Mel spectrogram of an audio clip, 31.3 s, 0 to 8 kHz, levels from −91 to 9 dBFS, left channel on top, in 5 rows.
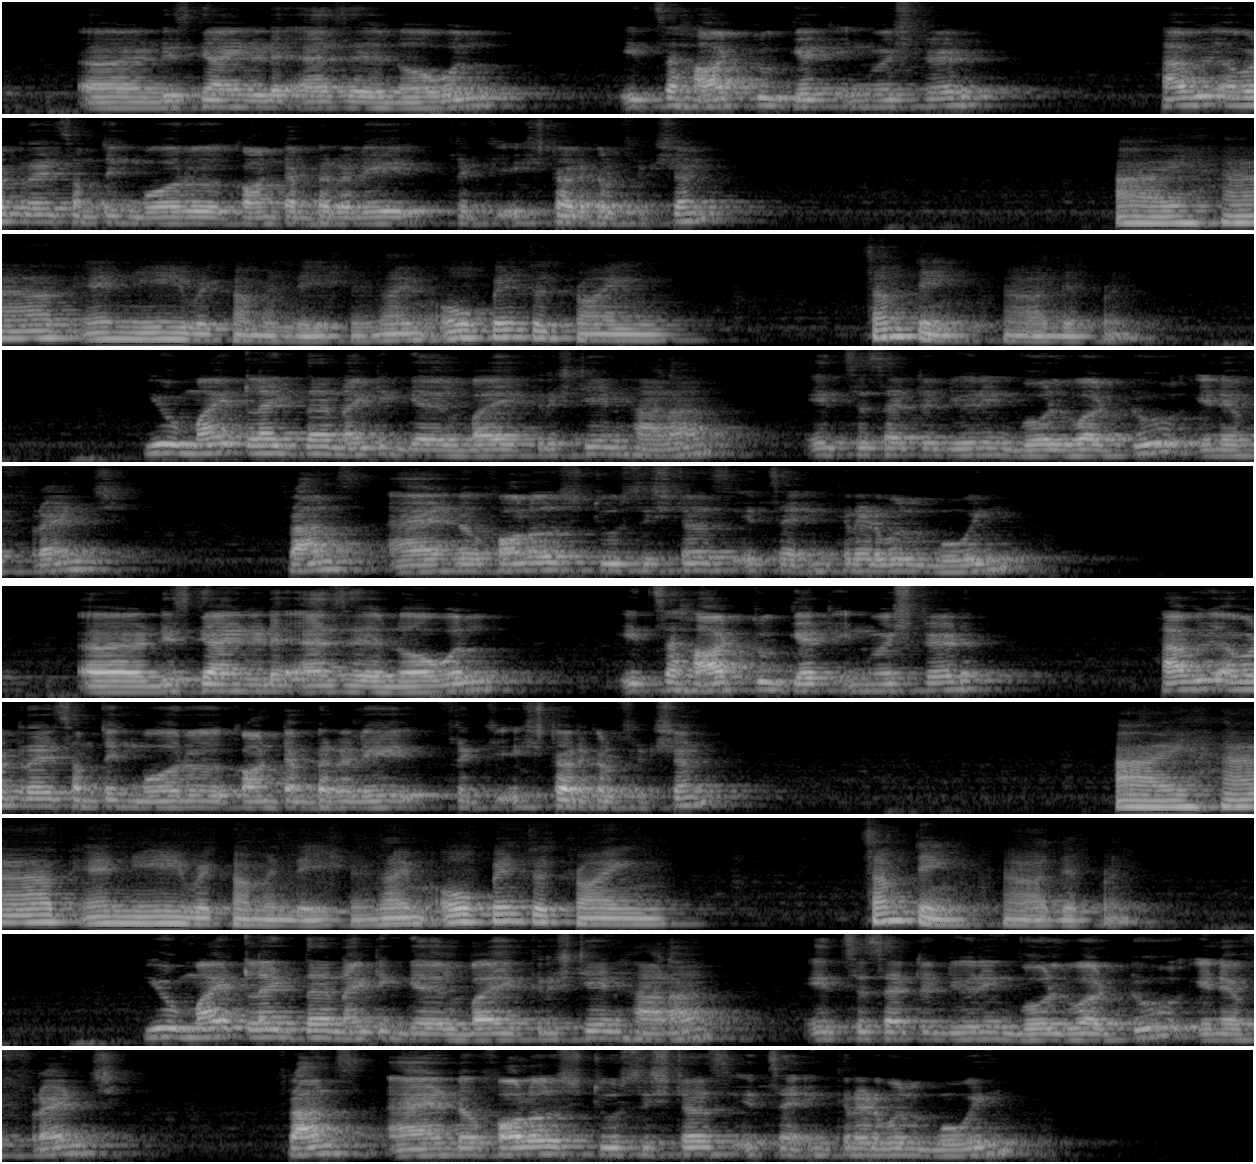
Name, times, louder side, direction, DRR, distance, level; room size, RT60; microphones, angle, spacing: voice 1, 0.4-2.5 3.1-4.9 5.8-9.8 19.5-22.3 22.8-25.6 26.5-30.2, right 2 dB, 65° right, 4 dB, 1.8 m, -32 dB
voice 2, 11.8-15.9 16.8-18.2, right 2 dB, 80° right, 5 dB, 1.0 m, -31 dB
12.5 x 8.5 x 7.2 m, 0.71 s
head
